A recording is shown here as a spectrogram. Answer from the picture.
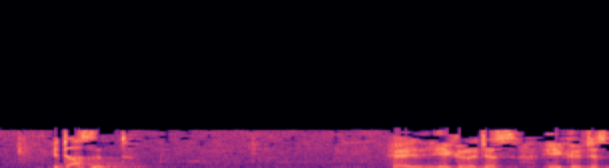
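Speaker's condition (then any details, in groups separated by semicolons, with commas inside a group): No condition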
